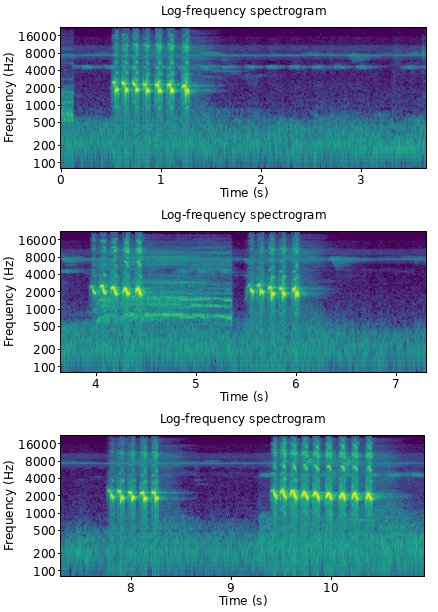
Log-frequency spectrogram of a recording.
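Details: Female yellow-vented bulbul in breeding condition calling males, used to lure rivals: five bursts of rapid chattering notes spaced a few seconds apart, one followed by a brief rougher noise.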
